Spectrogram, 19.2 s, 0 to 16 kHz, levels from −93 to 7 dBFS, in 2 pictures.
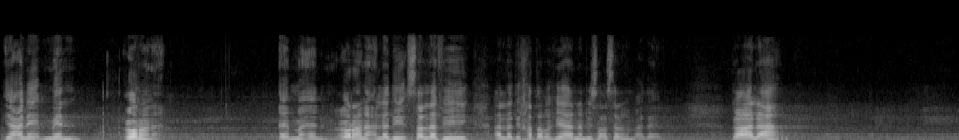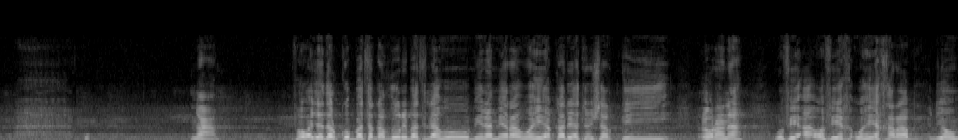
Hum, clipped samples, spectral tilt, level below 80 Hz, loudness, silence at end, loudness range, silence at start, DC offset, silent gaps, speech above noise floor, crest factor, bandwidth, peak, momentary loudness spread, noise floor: none; under 0.1%; -6 dB/octave; -66 dBFS; -28 LUFS; 0 s; 7 LU; 0.05 s; under 0.1%; none; 26 dB; 24 dB; 12 kHz; -6 dBFS; 20 LU; -53 dBFS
